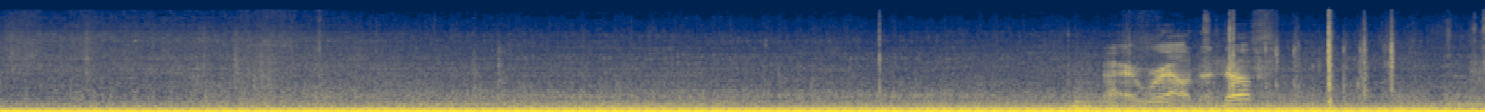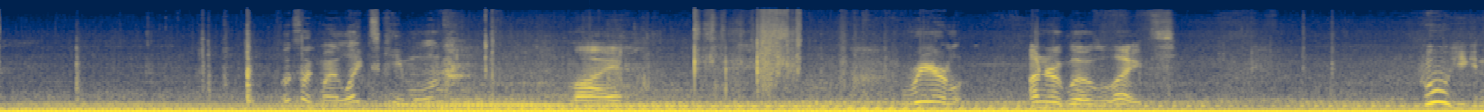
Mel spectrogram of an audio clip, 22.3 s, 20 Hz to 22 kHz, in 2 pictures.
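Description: A 4.0 V6 fitted with long tube headers runs loud and close, smoking heavily: a deep, steady rumbling drone that swells in pitch as it is revved, with someone talking over it.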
